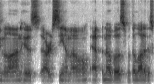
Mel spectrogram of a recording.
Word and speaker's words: Bonobos: heard of Bonobos or know that it's you know pronounced bonobos and it's not Bombas the sock company like all these different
